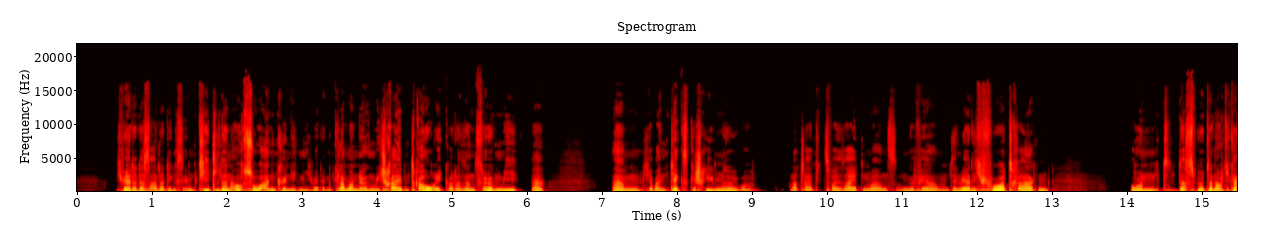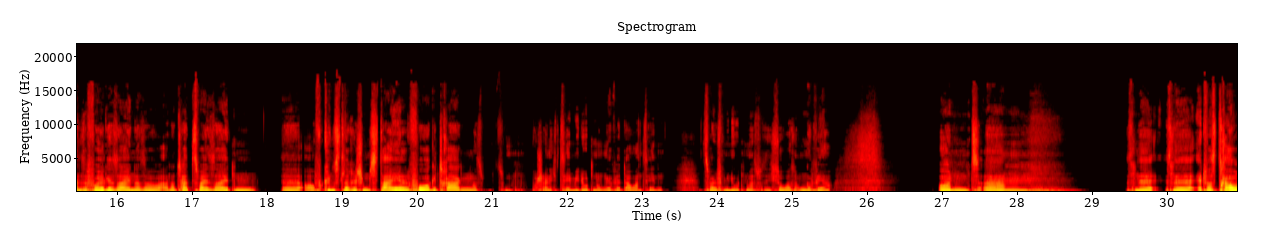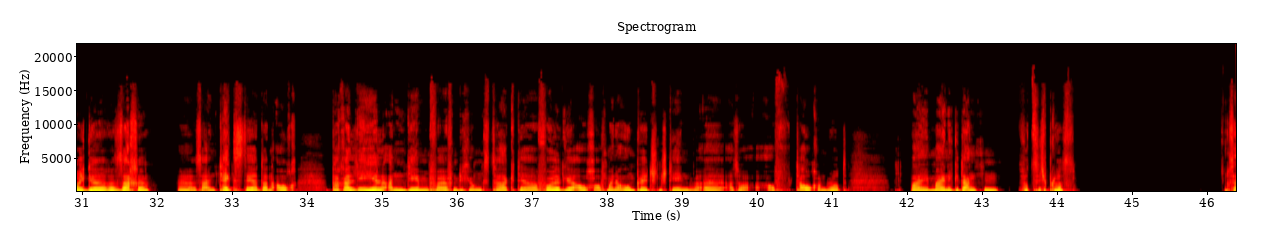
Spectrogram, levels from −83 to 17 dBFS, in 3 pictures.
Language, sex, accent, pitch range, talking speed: German, male, German, 115-140 Hz, 140 wpm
